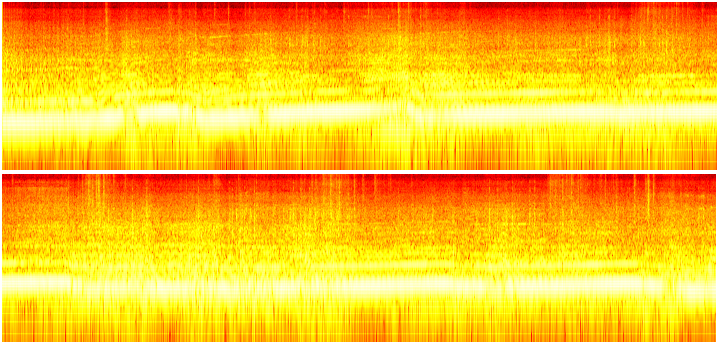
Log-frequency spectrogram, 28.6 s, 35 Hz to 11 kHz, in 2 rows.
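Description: Ford Fiesta R2 rally car's four-cylinder engine at high revs, heard from inside the cabin. Its pitch climbs and then drops sharply several times, with long stretches held at near-steady revs.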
